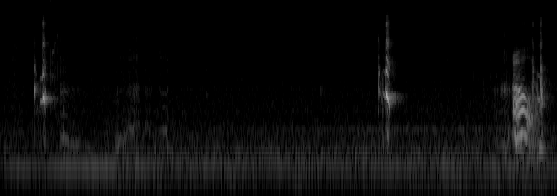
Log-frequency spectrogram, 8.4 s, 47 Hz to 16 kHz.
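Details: Hiccups in a 10-day-old baby who gets them every day: short, abrupt catches of breath, three in about eight seconds, with soft vocal sounds.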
